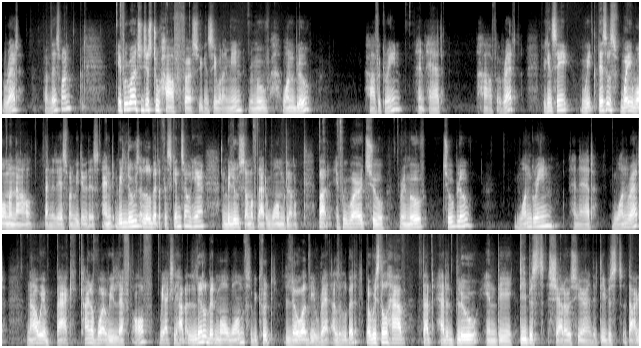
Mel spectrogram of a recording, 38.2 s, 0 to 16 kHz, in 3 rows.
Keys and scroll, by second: 0.0-0.5 typing, 2.5-4.2 typing, 5.9-7.1 typing, 8.7-10.4 typing, 11.1 super+d, 13.4 super+d, 20.6-21.4 typing, 22.6-25.8 typing, 25.9 super+f, 26.4 super+d, 27.2 super+d, 28.4 super+d, 32.6 super+d, 33.2 Escape, 34.2 super+d.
